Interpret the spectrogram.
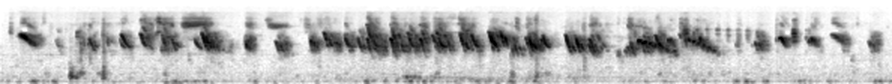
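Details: Purple martins around their bird houses in Southwest Missouri: a dense stream of chirps, gurgles and rattling warbled notes overlapping almost without pause, with soft low knocks in the background.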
